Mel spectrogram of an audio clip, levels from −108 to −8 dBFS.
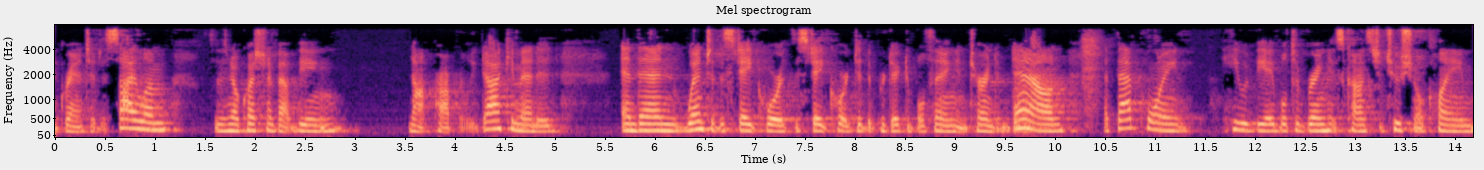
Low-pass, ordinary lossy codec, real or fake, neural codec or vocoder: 7.2 kHz; Opus, 64 kbps; real; none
